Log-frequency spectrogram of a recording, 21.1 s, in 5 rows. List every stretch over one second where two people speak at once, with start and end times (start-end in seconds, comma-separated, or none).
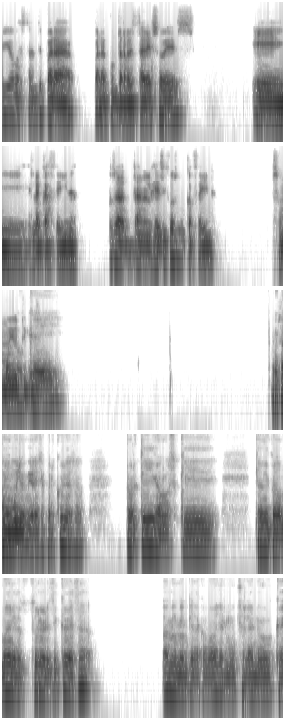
none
